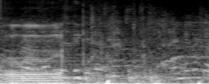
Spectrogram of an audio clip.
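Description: A person's voice holding one steady note for about half a second, then lower, broken voice sounds.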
